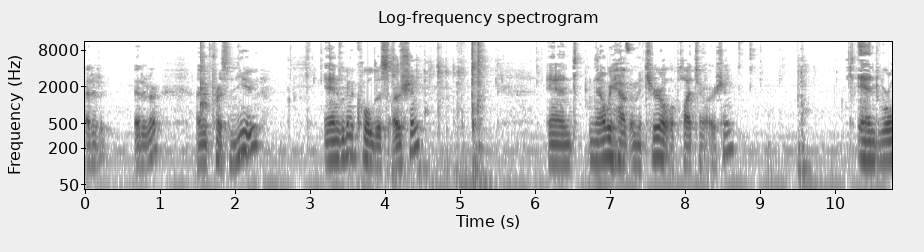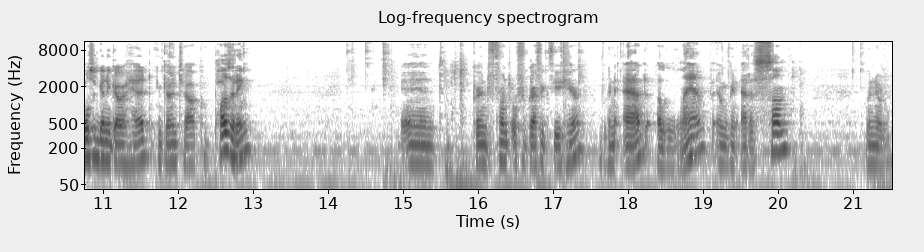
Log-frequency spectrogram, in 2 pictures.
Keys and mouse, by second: 6.1 middle click, 7.0 middle click, 8.1 a, 9.4 KP_0, 13.2 middle click, 13.7 middle click, 14.6 a, 15.5 KP_5, 15.6 KP_1, 20.1 g, 21.2 r.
